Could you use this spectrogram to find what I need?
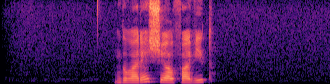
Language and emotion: Russian, neutral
